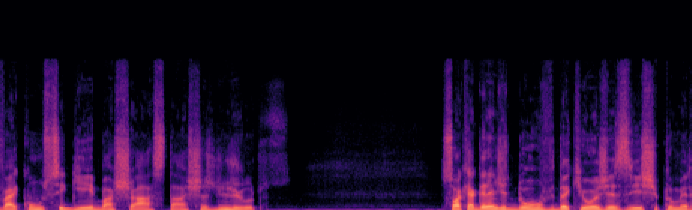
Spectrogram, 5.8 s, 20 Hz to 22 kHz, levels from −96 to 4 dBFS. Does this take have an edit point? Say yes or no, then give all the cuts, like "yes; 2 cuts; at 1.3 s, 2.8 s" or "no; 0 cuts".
no; 0 cuts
